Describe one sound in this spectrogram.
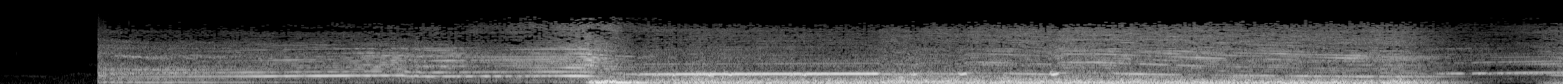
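A motorcycle engine roars at high revs as it speeds past.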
